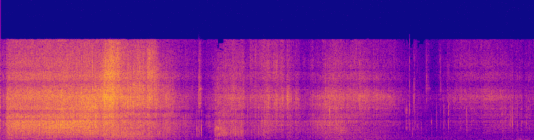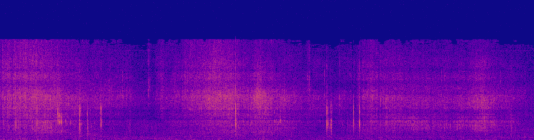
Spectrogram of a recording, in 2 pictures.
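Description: Ski edges carving and scraping on firm, groomed snow: a loud hiss as the racer passes close, then several shorter swells, one per turn, fading as the skier moves away down the course.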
